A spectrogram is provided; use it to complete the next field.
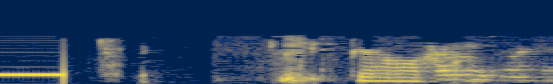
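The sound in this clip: A telephone tone sounds during a call, a loud steady hum that cuts off abruptly after a moment. A few faint clicks follow, then a person starts talking.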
